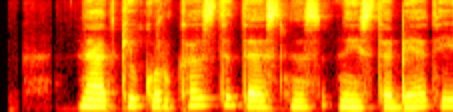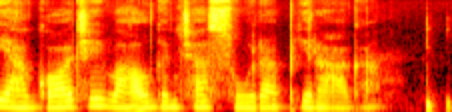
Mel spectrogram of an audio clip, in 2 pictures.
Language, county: Lithuanian, Alytus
